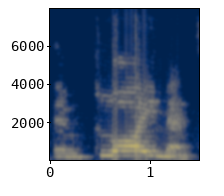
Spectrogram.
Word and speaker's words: employment: is not on meant stress is usually on the root word now the root word has two syllables and that two caes all right the two cable word is a verb so since it's a verb and it's a two SL word it means the stress is on the second syllable so we have employment enjoy is also a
